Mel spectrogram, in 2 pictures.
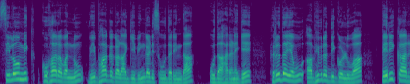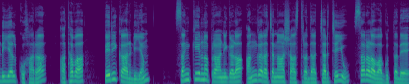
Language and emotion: Kannada, neutral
